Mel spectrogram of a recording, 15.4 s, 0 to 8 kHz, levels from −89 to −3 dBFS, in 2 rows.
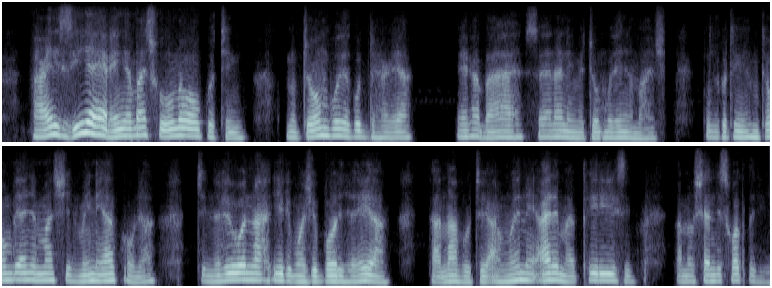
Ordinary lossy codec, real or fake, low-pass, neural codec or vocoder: Opus, 16 kbps; fake; 7.2 kHz; codec, 16 kHz in and 24 kHz out, 0.6 kbps, FocalCodec, streaming, 2048 codes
